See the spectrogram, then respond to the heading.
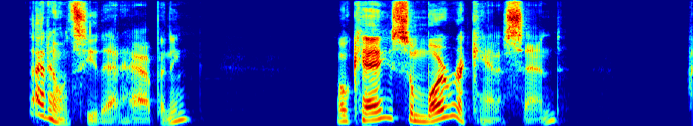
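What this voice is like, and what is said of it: Usual voice. Nothing is said of it.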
